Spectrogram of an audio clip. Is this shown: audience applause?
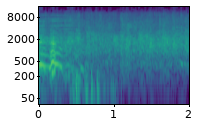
yes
